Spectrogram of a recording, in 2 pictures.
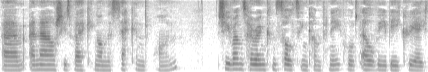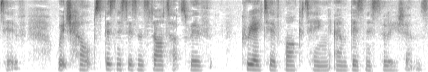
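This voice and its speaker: Monotone, flat intonation at a moderate pace, in a southern English accent. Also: woman, medium pitch for a woman. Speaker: vlogger and interviewer. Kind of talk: vlog introduction and interview.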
